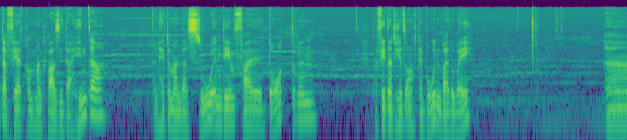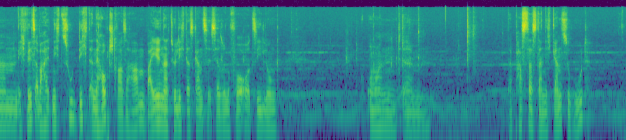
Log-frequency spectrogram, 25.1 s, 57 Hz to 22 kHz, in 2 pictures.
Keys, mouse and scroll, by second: 1.3 middle click, 1.4-3.1 middle drag, 3.1 a, 3.4-3.8 drag, 6.5-8.0 middle drag, 9.9-11.2 right drag, 11.2-13.2 middle drag, 12.8 a, 14.0-15.1 middle drag, 15.1 KP_7, 15.2 middle click, 16.3 KP_5, 19.6 r, 20.3 click, 23.2 g.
